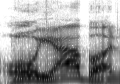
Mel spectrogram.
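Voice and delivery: loud, high prairie Canadian "oh yeah bud"; prairie Canadian accent. Retold or imitated. Imitating a prairie Canadian greeting a buddy, in a hammed-up accent. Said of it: "like, the prairies".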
